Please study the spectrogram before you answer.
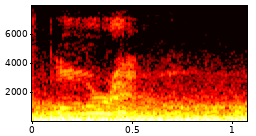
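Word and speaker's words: Odhran: so many of them the other one is Oren which is spelled o d h r a n again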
